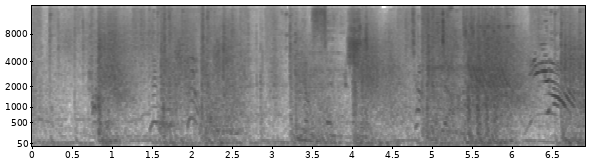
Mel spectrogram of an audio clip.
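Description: Blows land with heavy thuds.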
